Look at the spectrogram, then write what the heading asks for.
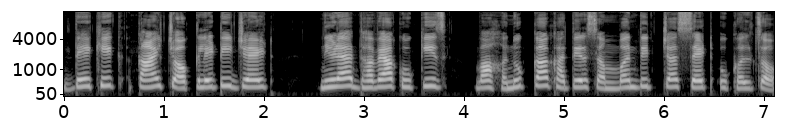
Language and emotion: Goan Konkani, neutral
